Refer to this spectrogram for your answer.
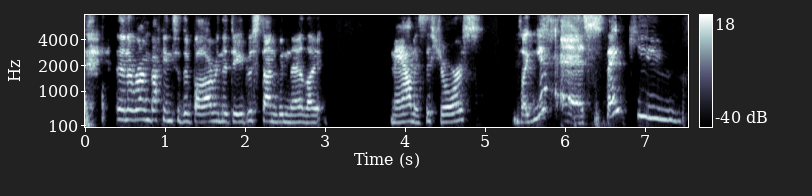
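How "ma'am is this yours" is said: polite, put-on American accent, male voice. Retelling what a man at a bar said to her, in an american accent. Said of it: "That was my American accent for you all".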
